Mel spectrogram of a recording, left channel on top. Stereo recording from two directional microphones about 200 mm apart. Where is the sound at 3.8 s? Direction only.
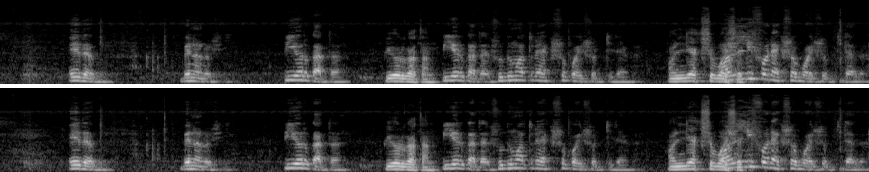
25° right (ahead or behind).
